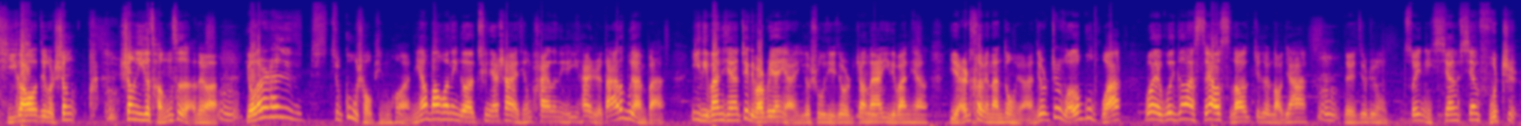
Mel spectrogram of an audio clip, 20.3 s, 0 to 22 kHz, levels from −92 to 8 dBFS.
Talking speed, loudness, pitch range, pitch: 330 characters per minute, -15 LUFS, 130-205 Hz, 160 Hz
